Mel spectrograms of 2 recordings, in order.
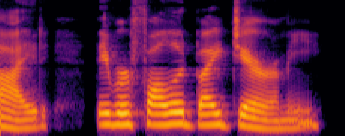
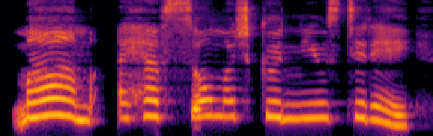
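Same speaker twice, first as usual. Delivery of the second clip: put-on excited little girl; 11 semitones higher than usual. A narrator's reading. Girl greeting her mother.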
